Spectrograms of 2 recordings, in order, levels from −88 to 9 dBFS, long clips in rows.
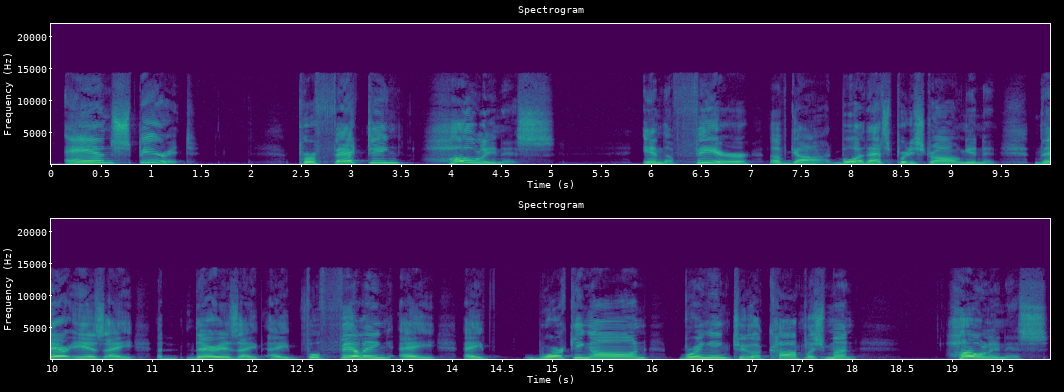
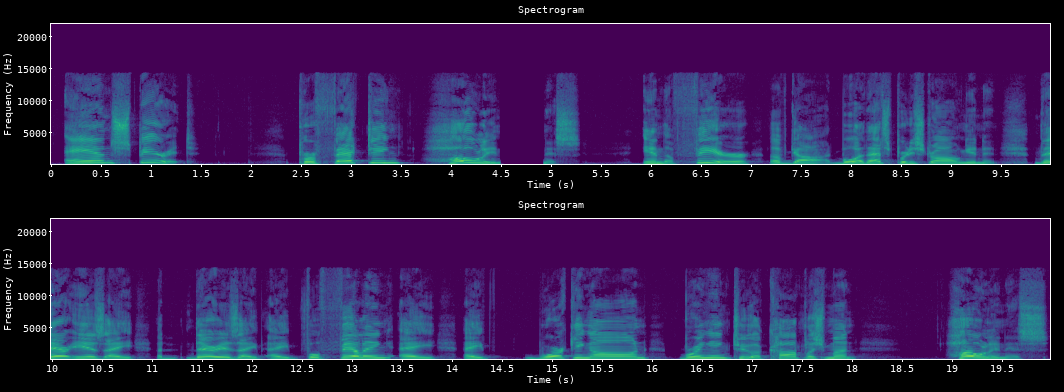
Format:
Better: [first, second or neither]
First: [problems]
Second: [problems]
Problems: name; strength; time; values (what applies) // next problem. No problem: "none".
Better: first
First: none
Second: audio freezing; at 4.5 s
